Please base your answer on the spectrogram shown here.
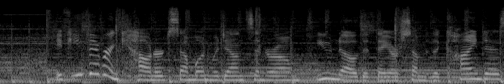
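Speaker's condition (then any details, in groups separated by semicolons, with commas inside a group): No condition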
